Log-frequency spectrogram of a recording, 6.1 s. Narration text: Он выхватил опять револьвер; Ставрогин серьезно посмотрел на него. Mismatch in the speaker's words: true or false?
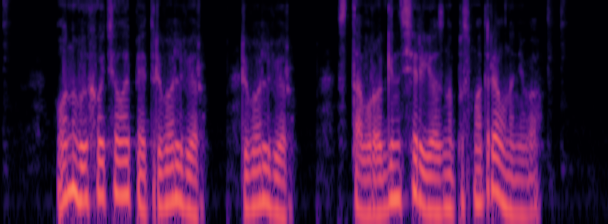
true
